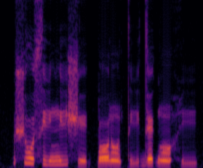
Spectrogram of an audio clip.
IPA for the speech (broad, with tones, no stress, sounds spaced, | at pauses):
ʃ o˦ s i˧ n i˧ ʃ e˨ k͡p ɔ˧ ɾ ɔ̃˨ t i˨˦ d ɛ˦ ɡ ɔ̃˧ h i˧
